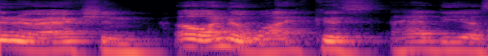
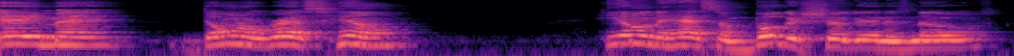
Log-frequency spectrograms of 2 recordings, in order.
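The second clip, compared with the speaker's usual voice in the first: slangy put-on urban drawl, pitched up; 7 semitones higher than usual. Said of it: "the accent over there".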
